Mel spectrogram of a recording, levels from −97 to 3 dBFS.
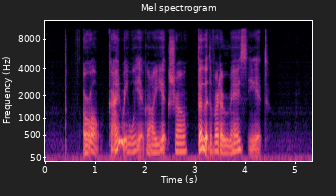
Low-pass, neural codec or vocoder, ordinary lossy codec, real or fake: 9.9 kHz; autoencoder, 22.05 kHz, a latent of 192 numbers a frame, VITS, trained on many speakers; MP3, 96 kbps; fake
